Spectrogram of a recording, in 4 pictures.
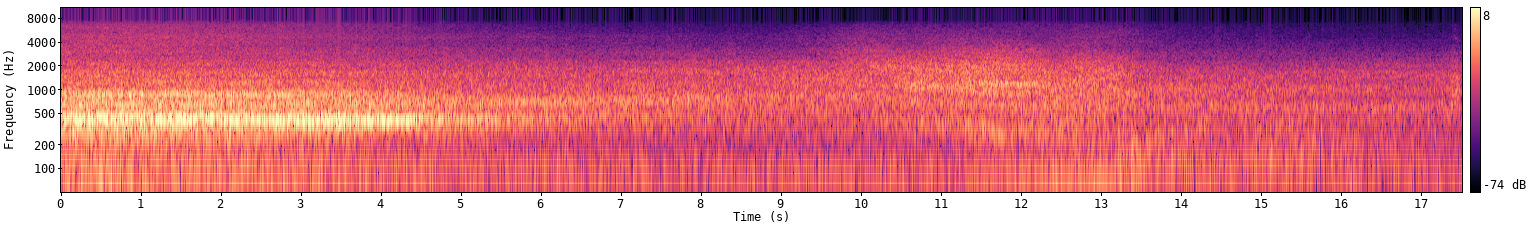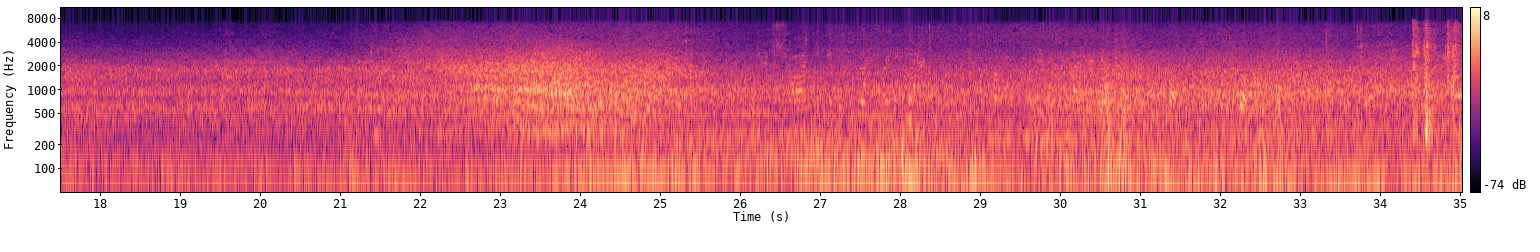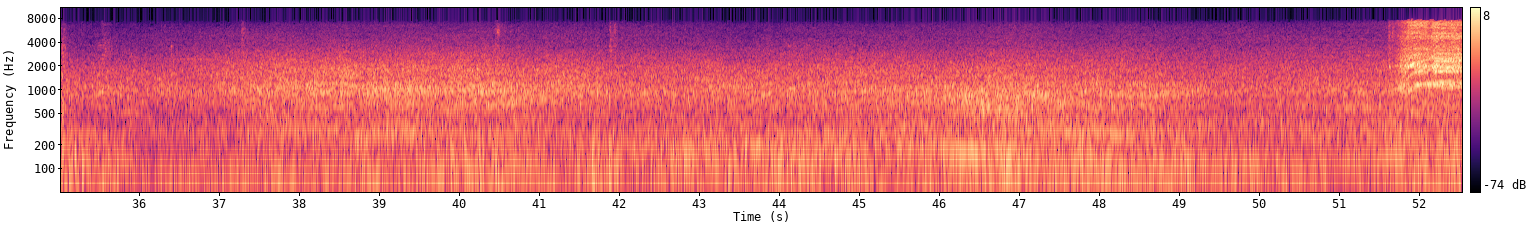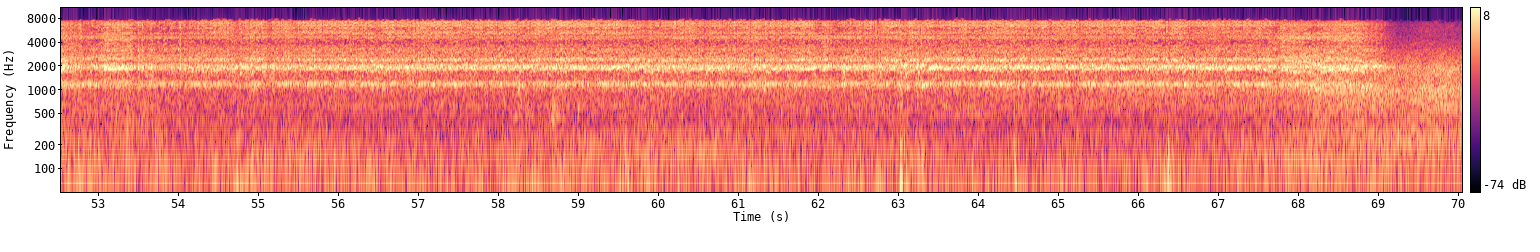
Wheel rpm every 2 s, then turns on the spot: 0, 0, 0, 0, 0, 0, 0, 0, 0, 0, 0, 0, 0, 0, 0, 0, 0, 0, 0, 0, 0, 0, 0, 0, 0, 10, 140, 160, 160, 160, 160, 160, 160, 160, 90.
none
